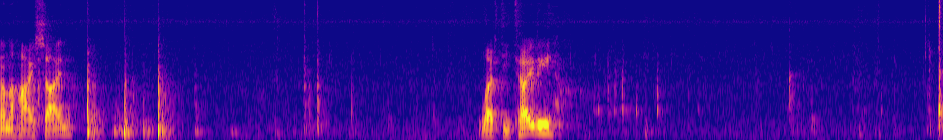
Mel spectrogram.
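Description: A cable clamp clicks and knocks as it is handled.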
